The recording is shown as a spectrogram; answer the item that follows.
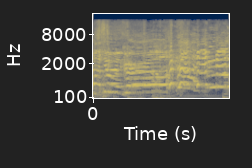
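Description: Men's voices singing a comic, wordless tune whose pitch slides up and down in held notes.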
